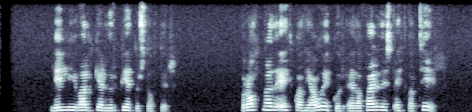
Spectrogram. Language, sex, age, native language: Icelandic, female, 50-59, Icelandic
